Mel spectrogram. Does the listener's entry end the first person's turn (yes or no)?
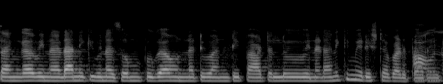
yes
